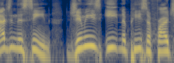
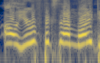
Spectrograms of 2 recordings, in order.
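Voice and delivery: teasing question; 10 semitones higher, 6 dB louder than usual. Retold or imitated. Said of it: "And I was like".

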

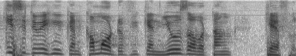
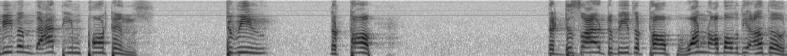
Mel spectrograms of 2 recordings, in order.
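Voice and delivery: higher and louder, pressing each point home; impassioned preaching; 6 semitones higher, 6 dB louder than usual. Acted. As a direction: preach it out to the congregation, slowing on key words. Preaching at full force.

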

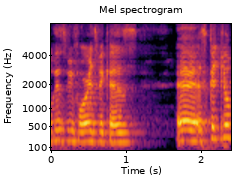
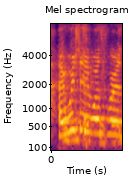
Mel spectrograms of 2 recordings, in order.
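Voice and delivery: laughing; 10 semitones higher, 5 dB louder, faster than usual. Real, not acted. Joking after laugh.

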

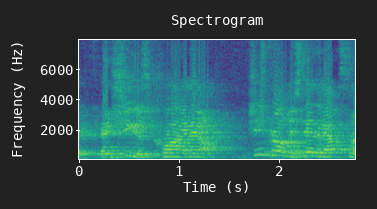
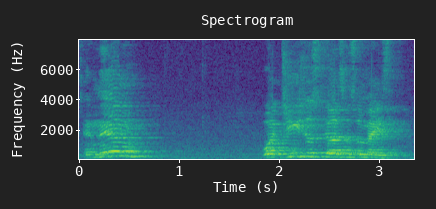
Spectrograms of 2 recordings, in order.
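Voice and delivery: normal talking voice

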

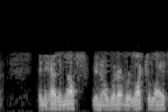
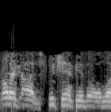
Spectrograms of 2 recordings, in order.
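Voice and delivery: crowd excitement; 7 semitones higher than usual. Retold or imitated. Crowd reacting to new champion.

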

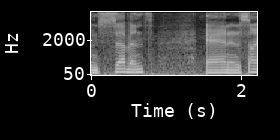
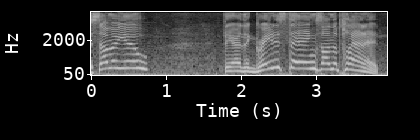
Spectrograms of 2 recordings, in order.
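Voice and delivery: much higher, mock-adoring sing-song; sarcastic gushing; 14 semitones higher than usual. Host mocking fans who adore the comedians, sarcastic high gush. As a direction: gush like a starstruck fan, clearly mocking.

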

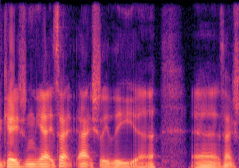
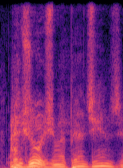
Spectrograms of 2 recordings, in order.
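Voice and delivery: put-on French accent. Shown as a demonstration. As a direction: say it like a confident Frenchman. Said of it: "having the right accents".

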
